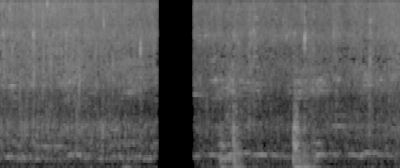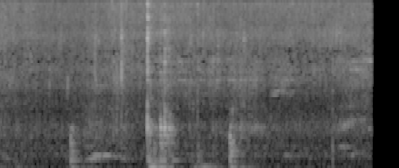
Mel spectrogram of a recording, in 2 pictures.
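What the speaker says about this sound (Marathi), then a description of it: "बाकीचे जे उरले आहेत ते पण असे छान कुरकुरीत तळून घेते मी." Medu vada, round lentil fritters, frying in hot oil in a kadai, a steady bubbling sizzle with occasional stirring clinks and brief pauses, heard at close range.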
